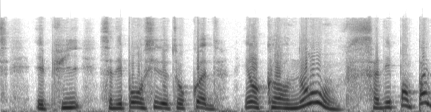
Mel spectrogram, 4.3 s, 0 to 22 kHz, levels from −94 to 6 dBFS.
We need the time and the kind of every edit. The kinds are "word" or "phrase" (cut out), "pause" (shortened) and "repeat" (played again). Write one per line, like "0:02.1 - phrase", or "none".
0:02.3 - pause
